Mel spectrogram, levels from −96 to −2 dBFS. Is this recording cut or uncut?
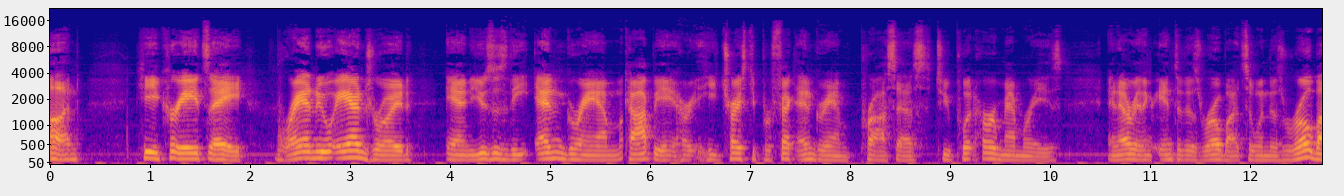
cut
